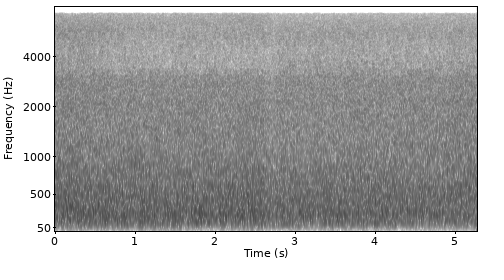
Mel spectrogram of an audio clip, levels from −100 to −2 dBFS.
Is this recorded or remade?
recorded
